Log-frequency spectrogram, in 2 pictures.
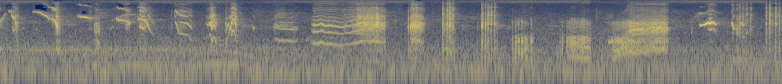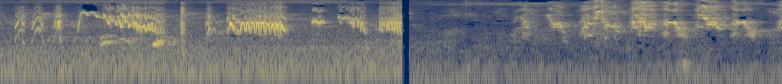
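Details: Myna (great or common myna) calling in the morning in Thailand: a busy run of harsh squawks, gurgles and sharp whistles in quick succession, then a brief break into lighter, thinner chattering.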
